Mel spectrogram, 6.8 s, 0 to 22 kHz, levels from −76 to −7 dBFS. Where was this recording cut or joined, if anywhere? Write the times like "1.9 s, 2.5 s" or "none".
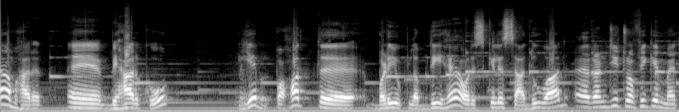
5.7 s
